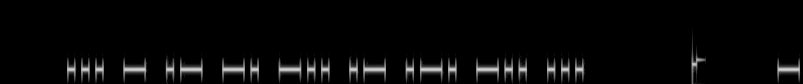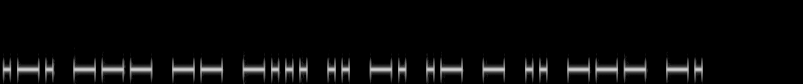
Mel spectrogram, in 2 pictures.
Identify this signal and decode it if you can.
Morse code, heard as a keyed tone, about 17 wpm, 700 Hz. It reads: STANDARDS COMBINATION
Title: Sentences from Top 1000 Words - Review Part 6 - New Word Drill - 17wpm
